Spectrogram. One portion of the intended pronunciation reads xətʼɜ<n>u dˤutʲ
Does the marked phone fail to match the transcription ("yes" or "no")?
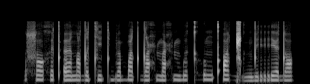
no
